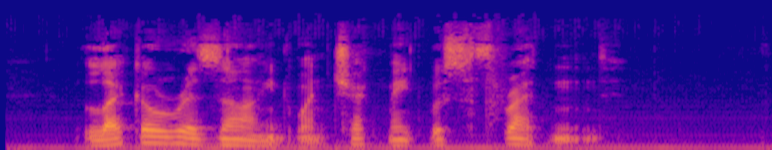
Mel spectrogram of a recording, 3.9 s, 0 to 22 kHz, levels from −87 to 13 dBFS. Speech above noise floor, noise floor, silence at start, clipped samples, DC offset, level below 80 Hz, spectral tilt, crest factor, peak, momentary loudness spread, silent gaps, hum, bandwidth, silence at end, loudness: 24 dB; -46 dBFS; 0.1 s; under 0.1%; under 0.1%; -42 dBFS; -3.5 dB/octave; 20 dB; -4 dBFS; 12 LU; none; 50 Hz at -40 dBFS; 15 kHz; 0 s; -22 LUFS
